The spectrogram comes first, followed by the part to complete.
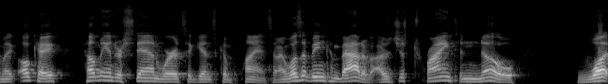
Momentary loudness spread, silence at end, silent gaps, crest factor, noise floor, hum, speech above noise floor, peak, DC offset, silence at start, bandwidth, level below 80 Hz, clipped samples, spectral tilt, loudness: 11 LU; 0 s; none; 20 dB; -71 dBFS; none; 45 dB; -6 dBFS; under 0.1%; 0 s; 16.5 kHz; -70 dBFS; under 0.1%; -6 dB/octave; -27 LUFS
